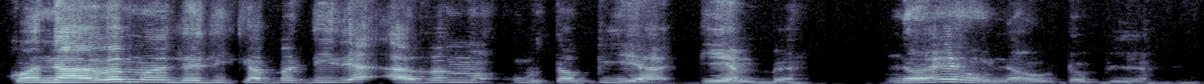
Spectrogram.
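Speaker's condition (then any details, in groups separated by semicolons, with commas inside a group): Cerebral palsy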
